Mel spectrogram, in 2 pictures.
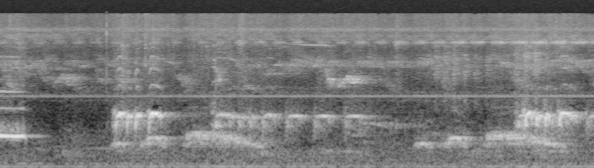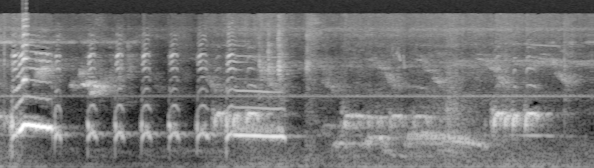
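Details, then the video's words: Zebra dove, a Bangkok-type perkutut, in full song, played as a lure to draw young doves into singing: bubbly rolling coos around mid pitch, a sharp rising note, then quick repeated clipped notes and further trilled phrases. "Pancingan Suara Perkutut Bangkok Kutut Bangkok Gacor Manggung Bagus Buat Mancing Kutut Remaja Bunyi"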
